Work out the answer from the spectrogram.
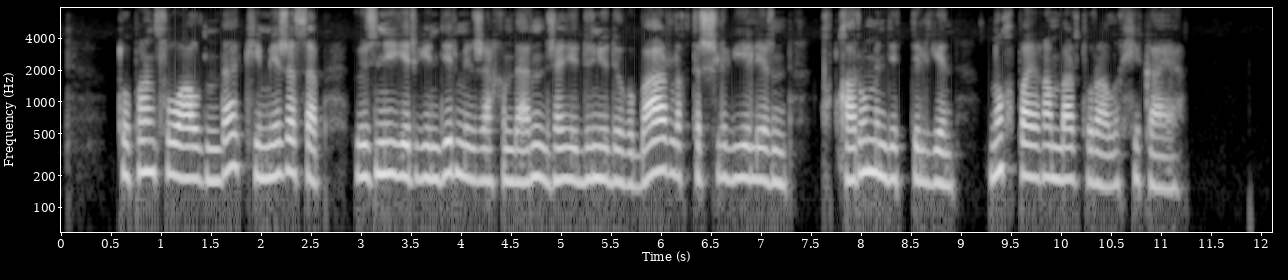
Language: Kazakh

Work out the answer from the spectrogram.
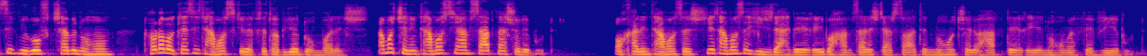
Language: Persian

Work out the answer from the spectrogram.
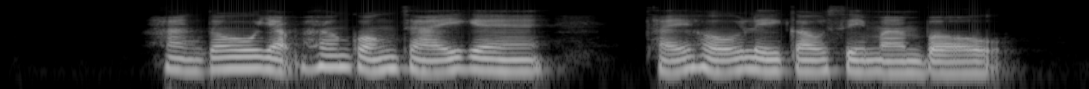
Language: Cantonese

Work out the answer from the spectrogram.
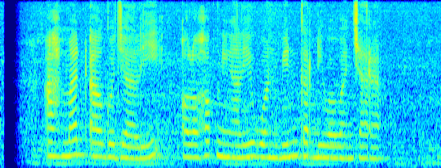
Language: Sundanese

